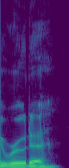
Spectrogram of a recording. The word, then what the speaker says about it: Rouda: house that's right Rudin forgive me I forgot I've I've been mispronouncing your name but but Ruda calm and as he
